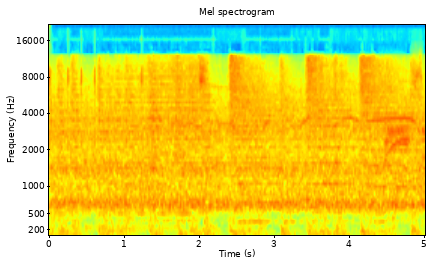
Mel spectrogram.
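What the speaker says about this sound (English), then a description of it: "Here comes this home crowd as the defense tries to get off the field on 3rd down." A home stadium crowd in the football video game EA Sports College Football 25 roars on third down, a dense, continuous wall of cheering and whooping with faint commentary beneath.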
